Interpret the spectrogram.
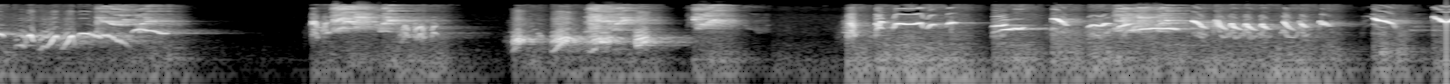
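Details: Female white-rumped shama in breeding condition calling the male: a busy run of varied whistles, chirps and sharp twittering notes, with brief pauses, then a dense rapid burst of high chattering over a low background hiss.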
